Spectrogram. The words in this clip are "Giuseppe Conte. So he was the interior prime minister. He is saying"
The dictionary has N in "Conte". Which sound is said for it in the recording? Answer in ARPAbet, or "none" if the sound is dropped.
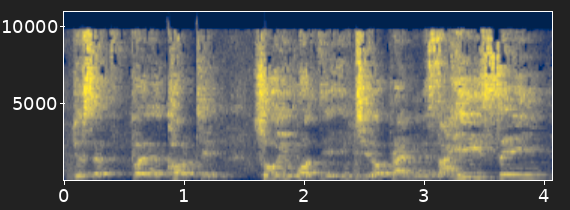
none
